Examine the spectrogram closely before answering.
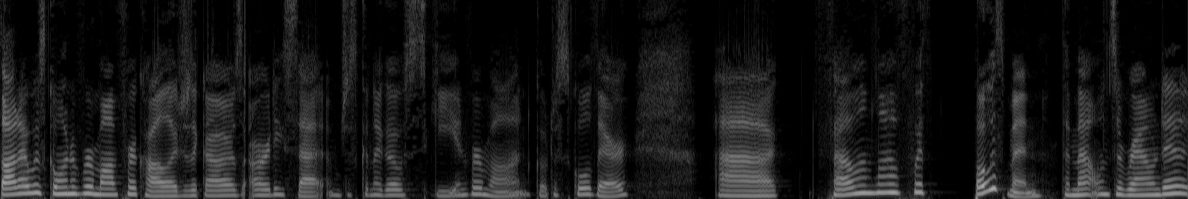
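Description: Fairly quick and fairly high, a woman speaks in a normal speaking voice with an American accent, ordinary pitch variation and big swings in loudness. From US Northeast (rural northwest New Jersey). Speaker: lingerie shop owner. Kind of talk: casual chat.

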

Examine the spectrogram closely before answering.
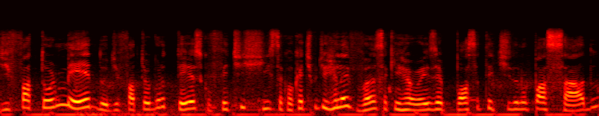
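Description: A man is talking at a moderate pace. He takes hardly any pauses. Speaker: podcast host. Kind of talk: casual chat.

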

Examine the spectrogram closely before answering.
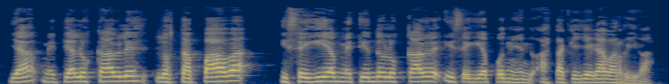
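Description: A woman of medium pitch speaks at a moderate pace with a dark, mellow tone and ordinary pitch variation, in a dry, close sound with no echo. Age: 90s. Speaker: traditional pastry maker. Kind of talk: casual interview. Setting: at her home.

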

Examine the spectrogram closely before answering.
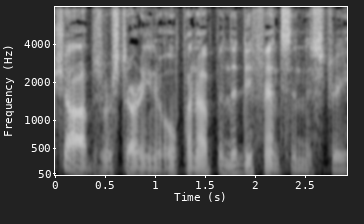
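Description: Vocal fry runs through this man's speech, delivered with an American accent and ordinary pitch variation. The recording is very clean and silent behind him, with a dry, close sound and no echo. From Northern California. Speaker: memoirist. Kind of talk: reading aloud.

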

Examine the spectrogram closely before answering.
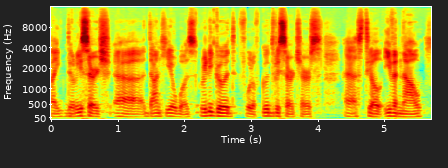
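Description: A man with an Italian accent talks at a fairly low pitch and a moderate pace, using ordinary pitch variation. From Italy. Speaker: startup co-founder and CTO. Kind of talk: interview. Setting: podcast recording.

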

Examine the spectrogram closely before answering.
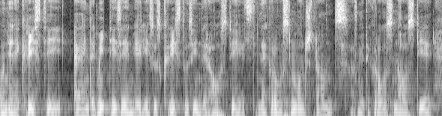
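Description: The man's voice is fairly low, somewhat breathy and dark and mellow in tone. He holds a moderate pace with fairly even intonation on a very clean recording with a silent background. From Switzerland, Appenzell. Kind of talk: interview conversation. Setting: sacristy of a small chapel.

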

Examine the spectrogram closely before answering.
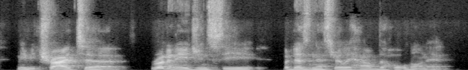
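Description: This man's voice sits at a medium pitch and has a dark, mellow tone. It comes across as somewhat breathy. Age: 20s. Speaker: podcast host. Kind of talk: casual interview.

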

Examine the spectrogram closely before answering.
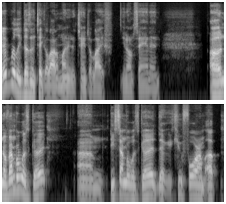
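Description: A man speaks at medium pitch and a moderate pace with lively intonation. The recording is very clean, with a silent background. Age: 30s. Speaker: forex trader. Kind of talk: interview. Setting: internet call.

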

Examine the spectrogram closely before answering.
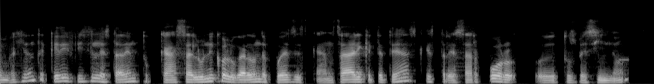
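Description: A man with an unremarkable speaking voice talks at a moderate pace in a medium pitch, his intonation lively. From Mexico, Monterrey. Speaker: podcast host. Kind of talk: casual chat. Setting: studio.

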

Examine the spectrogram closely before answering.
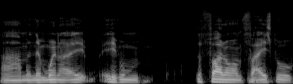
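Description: A man with an Australian accent has a fairly low pitch and a dark, mellow tone. He speaks in a monotone, flat way, with a dry, close sound with no echo. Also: quiet background. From Australia, New South Wales south coast. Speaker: photographer and videographer, ex-navy. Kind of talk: casual interview chat. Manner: hesitant, many fillers.

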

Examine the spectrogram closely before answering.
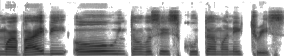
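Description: With ordinary pitch variation, the man's voice sits high. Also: dry, close sound with no echo. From Brazil, São Paulo East Zone. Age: young. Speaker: DJ. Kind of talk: casual chat.

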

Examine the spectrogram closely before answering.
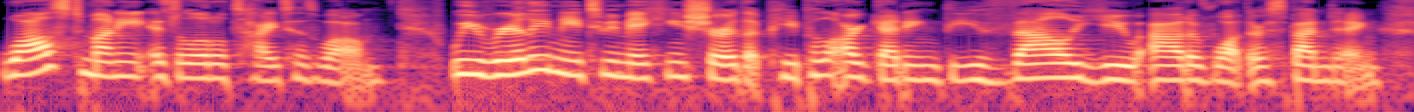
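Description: A woman at medium pitch and a fairly quick pace, with ordinary pitch variation, on a very clean recording with a silent background. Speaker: podcast host, lash artist business owner. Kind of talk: casual solo podcast talk.

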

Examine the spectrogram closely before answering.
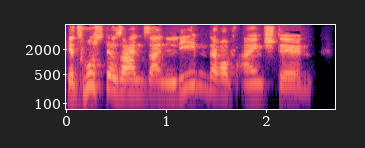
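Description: A man talks at a moderate pace in a high voice. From Hamburg, northern Germany. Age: 40s. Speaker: financial advisor, association chairman. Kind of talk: interview. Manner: hesitant, many fillers.

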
